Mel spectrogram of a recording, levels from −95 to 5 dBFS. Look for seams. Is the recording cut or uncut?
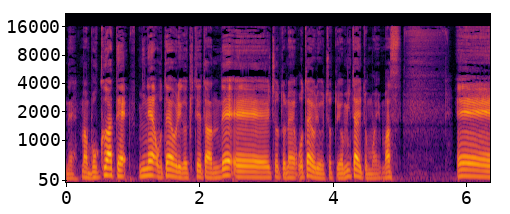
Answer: cut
